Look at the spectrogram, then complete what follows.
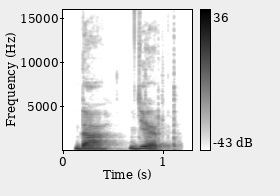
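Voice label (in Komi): да дерт, Komi, female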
